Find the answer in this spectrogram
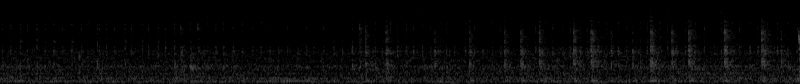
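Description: Faint, rapid clicking of computer controls: repeated presses that shrink the selected text's font size one step at a time. The clicks grow more distinct in the second half.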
